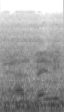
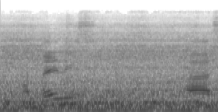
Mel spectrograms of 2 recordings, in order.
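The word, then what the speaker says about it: Albenis: Albéniz. How do you spell it in Spanish? A-L-B-N-I-S, Albéniz, C-A-S-T-I-L-B-L-A-N-C-O.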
